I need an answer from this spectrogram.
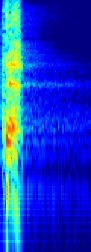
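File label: Italian, attack light; VO; bloom minigame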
